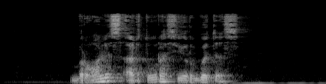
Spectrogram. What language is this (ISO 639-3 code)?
lit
